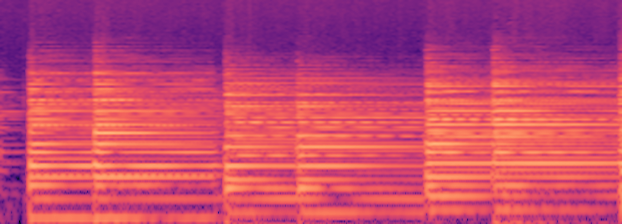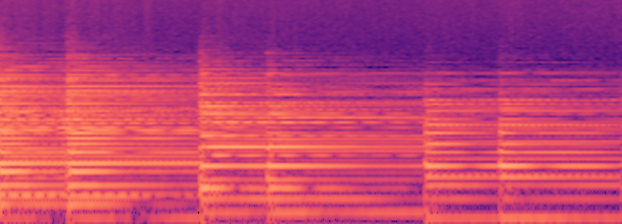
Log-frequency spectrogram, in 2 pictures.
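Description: Grand piano playing a chord progression with both hands in a simple repeating rhythm. Each chord is struck twice, about two-thirds of a second apart, and the chord and bass note change every two seconds or so.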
